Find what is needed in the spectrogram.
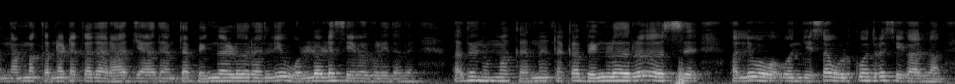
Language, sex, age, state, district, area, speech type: Kannada, male, 18-30, Karnataka, Chitradurga, urban, spontaneous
